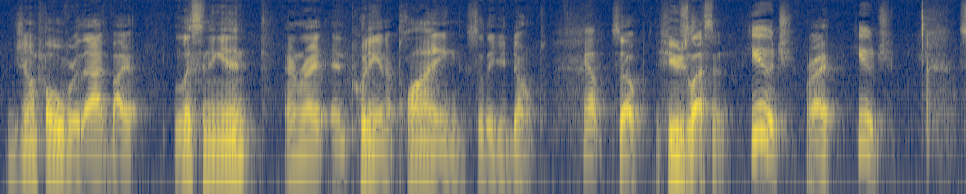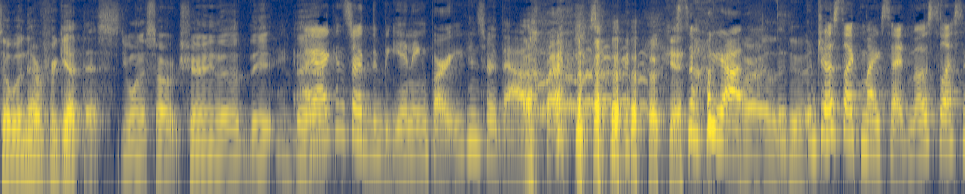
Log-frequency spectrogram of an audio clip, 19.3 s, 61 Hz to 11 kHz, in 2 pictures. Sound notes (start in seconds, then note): 14.8 laughing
